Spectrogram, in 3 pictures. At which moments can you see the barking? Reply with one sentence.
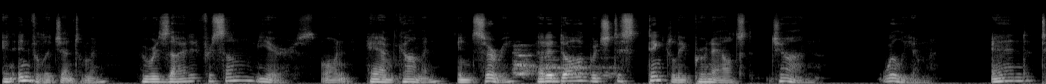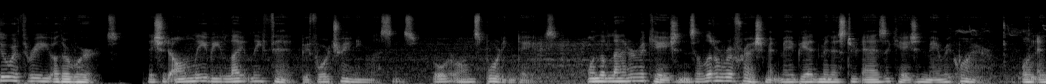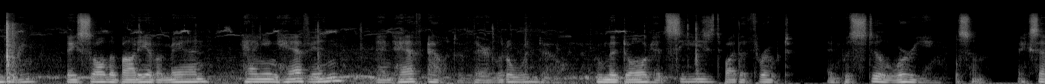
The barking can be heard from 5.1 to 6.2 s.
